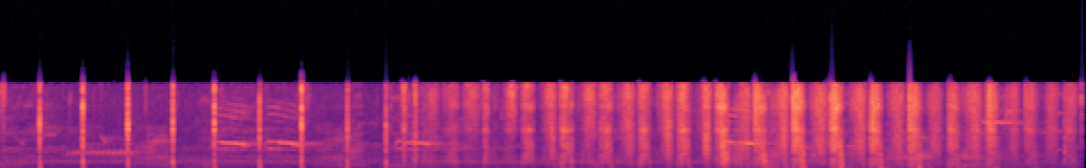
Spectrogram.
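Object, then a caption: Living tree trunk with bark. Fingers and short nails of a bare hand scratch and rub the textured grey-green bark of a slender, standing, living tree trunk of solid wood. Sharp, dry clicks come at spaced intervals at first, then give way to denser, bright scraping strokes that grow louder. Faint high chirping tones are heard in the background.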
